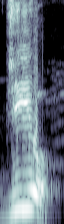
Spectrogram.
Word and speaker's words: Jio: जैसे आप देखो जिओ। हमने क्या इसको पाया? Jio। कैसे जिओ पाया? जे इ ओ। अब जे का क्या हुआ? ज हो गया।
